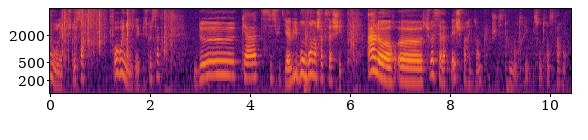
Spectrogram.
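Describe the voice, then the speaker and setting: Woman in her 30s, vlogger, chatty and halting, mid pitch, noisy home recording with crinkling packaging. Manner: chatty, hesitant, many fillers and restarts. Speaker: beauty vlogger. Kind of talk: casual haul video.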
